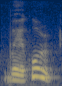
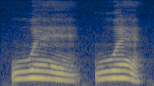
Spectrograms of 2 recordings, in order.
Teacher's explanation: 이 부분은 단모음이라서 외골 이렇게 단모음으로 발음할 수도 있고요. 이중모음으로 발음하는 것도 허용을 합니다. 그래서 우에, 우에, 외골 이렇게 외골 이렇게 발음하는 것도 허용이 된다는 거 같이 살펴보시면 되겠습니다.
